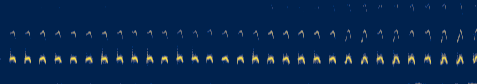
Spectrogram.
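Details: Green junglefowl chicks keep up rapid, evenly timed high peeps, over three per second, with a second, slightly different peeping voice joining near the end.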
